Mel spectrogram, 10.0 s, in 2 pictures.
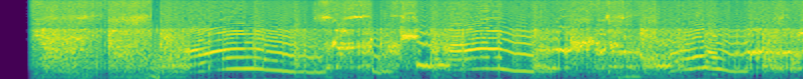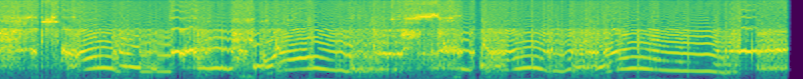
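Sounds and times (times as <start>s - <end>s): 
ASMR sounds for sleeping: 0.2s - 10.0s.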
